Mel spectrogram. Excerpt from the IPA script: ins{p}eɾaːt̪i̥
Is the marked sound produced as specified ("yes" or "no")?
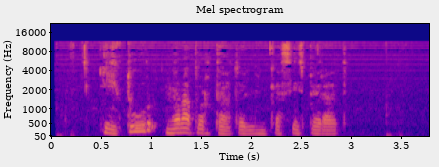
yes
